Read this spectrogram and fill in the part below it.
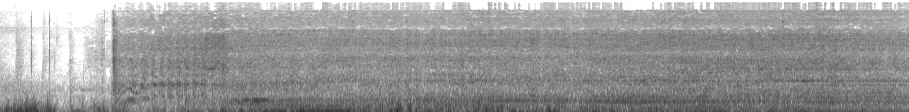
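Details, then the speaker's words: Ford EcoBoost after cam phaser replacement: cold engine cranks, catches and idles with a loose, busy metallic rattle from the turbo wastegate, recorded without the fix springs installed (before repair). "I want you to listen real careful to this rattle without the Springs"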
